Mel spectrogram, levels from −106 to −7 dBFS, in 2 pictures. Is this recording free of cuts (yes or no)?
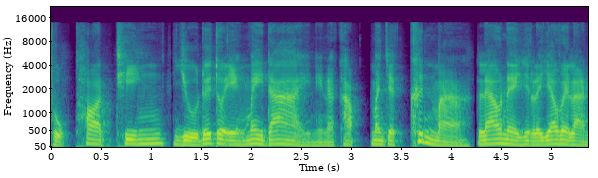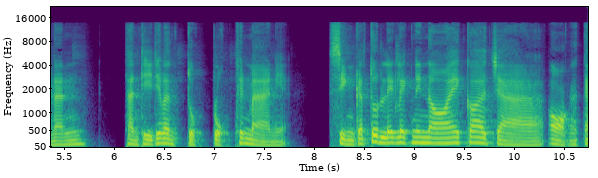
no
